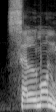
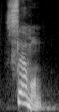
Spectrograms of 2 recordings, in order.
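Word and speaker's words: salmon: স্যালমন বলি, স্যালমন। আমরা এলে স্ট্রেস দিই, স্যালমন, কিন্তু এর উচ্চারণ কি হবে? স্যামন, যেখানে এলটা থাকবেই না, এলের উচ্চারণ উজ্জ্ব থাকবে, স্যামন।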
